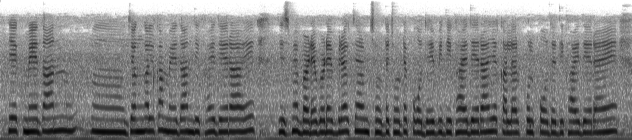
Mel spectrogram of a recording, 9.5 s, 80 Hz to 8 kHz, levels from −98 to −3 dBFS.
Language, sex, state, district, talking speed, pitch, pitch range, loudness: Hindi, female, Maharashtra, Solapur, 190 wpm, 250 Hz, 240-260 Hz, -13 LUFS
